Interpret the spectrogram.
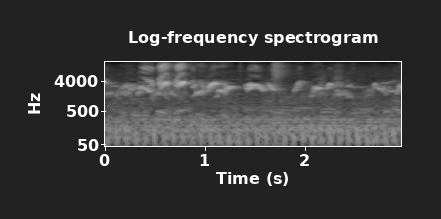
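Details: Caged red-whiskered bulbul, a pet songbird being tested for temperament, giving short liquid chirps and warbled phrases in quick bursts. A steady low hum sits underneath throughout.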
